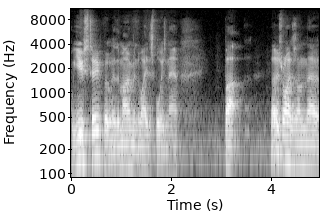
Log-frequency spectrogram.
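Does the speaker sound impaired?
No.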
